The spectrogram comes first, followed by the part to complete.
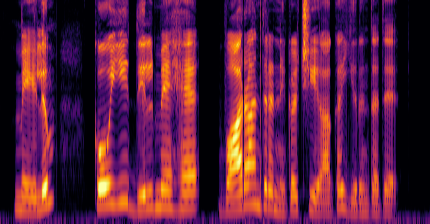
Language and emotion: Tamil, neutral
